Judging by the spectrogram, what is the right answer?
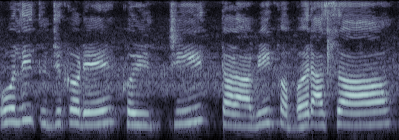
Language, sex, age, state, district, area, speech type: Goan Konkani, female, 45-60, Goa, Quepem, rural, read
